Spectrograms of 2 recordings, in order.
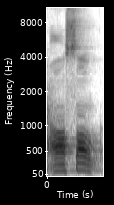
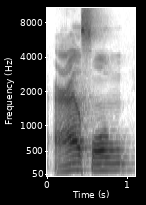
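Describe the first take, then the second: First: The ain sound is thick, like an o. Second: The ain sound is thin, like an a. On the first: The speaker calls it wrong. "jangan dibaca asaw, o" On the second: The speaker calls it right. "tapi dibaca tipis"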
